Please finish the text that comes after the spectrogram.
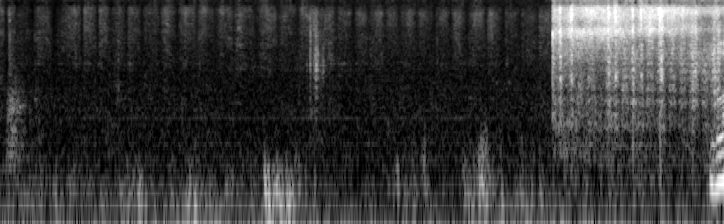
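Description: A burst of blown air hisses across charred wooden shutter boards, starting abruptly after several seconds of quiet rubbing and scraping and staying loud and close to the end.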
